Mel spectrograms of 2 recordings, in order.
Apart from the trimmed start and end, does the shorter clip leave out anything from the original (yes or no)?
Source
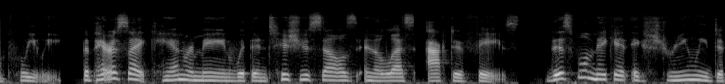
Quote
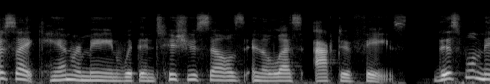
no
